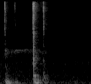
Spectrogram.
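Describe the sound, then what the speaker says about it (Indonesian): Three quick, close keystrokes on a computer keyboard as a command is typed, crisp and alone, with the last two taps close together. "untuk pengujian DNS ini kita cukup ketikkan ns lookup"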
